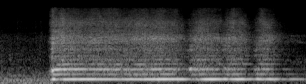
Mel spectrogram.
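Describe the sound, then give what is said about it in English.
The whistle of the steamship Earnslaw sounds abruptly and holds one long, deep, steady note, its breathy hiss of steam riding over the tone for nearly three seconds, with no voices. “She loves the feel and the sound of the Earnslaw and how it lists to one side depending on where everyone is standing.”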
